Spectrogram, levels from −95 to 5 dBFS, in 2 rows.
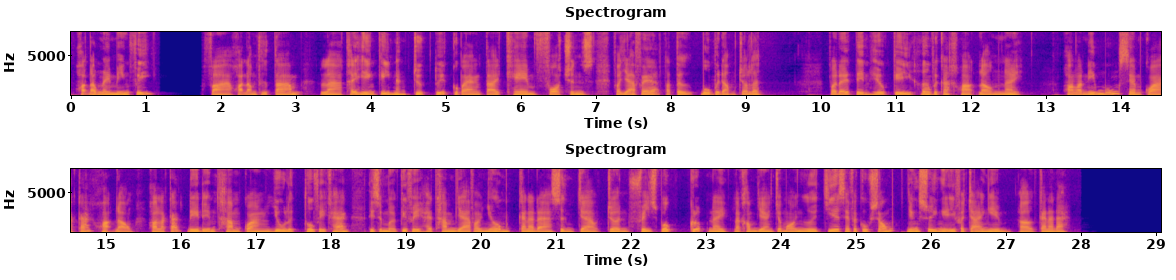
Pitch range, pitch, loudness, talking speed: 110-145 Hz, 120 Hz, -20 LUFS, 205 wpm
